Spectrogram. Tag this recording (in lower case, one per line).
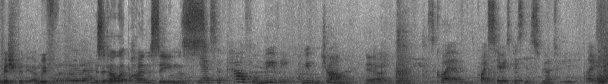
speech
conversation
